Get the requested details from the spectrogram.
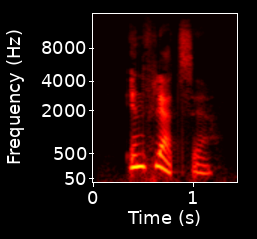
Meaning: inflation (increase in prices)
- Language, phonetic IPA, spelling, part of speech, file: Russian, [ɪnˈflʲat͡sɨjə], инфляция, noun, Ru-инфляция.ogg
